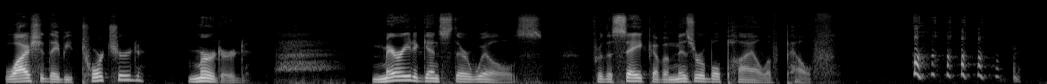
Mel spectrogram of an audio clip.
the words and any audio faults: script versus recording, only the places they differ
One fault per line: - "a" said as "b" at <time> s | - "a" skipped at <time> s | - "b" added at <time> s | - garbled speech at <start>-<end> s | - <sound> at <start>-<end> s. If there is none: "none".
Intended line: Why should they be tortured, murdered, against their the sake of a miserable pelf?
- breath at 2.7-3.5 s
- "married" added at 3.7 s
- "wills for" added at 4.7 s
- "pile of" added at 7.2 s
- laugh at 9.1-10.2 s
